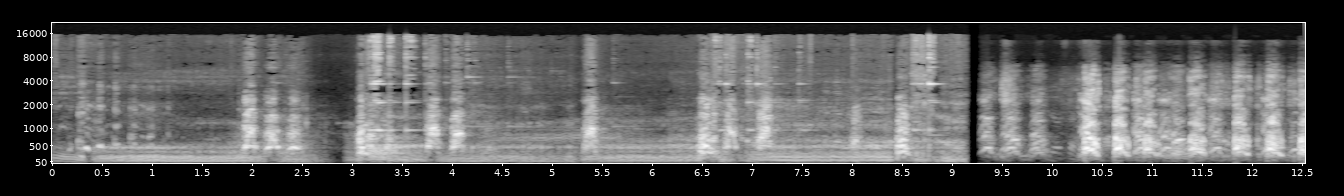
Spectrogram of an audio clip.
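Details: Angry Tibetan Mastiffs, known locally as Bhote Kukur, bark in bursts of loud, deep woofs, with short runs of quicker barks near the end over a steady low hum.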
